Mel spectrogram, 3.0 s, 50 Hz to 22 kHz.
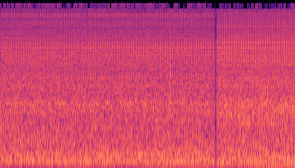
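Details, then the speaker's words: Rovsun 5000 BTU window air conditioner running: a loose, uneven buzzing rattle over the fan rush, caused by the side filter, since the rattle stops when the filter is removed or pressed underneath. "When I take out that filter, the rattling stops, so it has something to do with this filter."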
